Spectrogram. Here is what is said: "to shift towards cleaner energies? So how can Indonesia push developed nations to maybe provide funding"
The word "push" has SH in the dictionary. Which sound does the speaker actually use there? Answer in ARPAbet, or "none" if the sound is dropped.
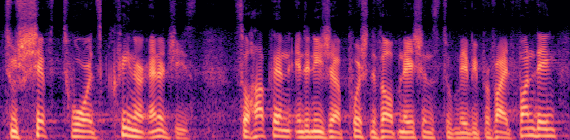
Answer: SH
